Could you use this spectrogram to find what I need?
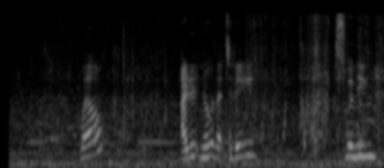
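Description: Water splashes gently in a pool.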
